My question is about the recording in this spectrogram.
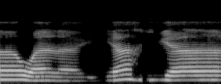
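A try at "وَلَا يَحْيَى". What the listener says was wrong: Nah, Ibu coba perhatikan lagi panjang pendeknya. Ini lamnya panjang, ya mu juga panjang. Dhamma bertemu sukun, fathah bertemu alif ya. Summa la yamutu fiha wa la yahya qad aflaha man tazakka. Jadi kalau susah ke panjang pendeknya ya bisa langsung terapkan pola yang tadi, Ibu ya.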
